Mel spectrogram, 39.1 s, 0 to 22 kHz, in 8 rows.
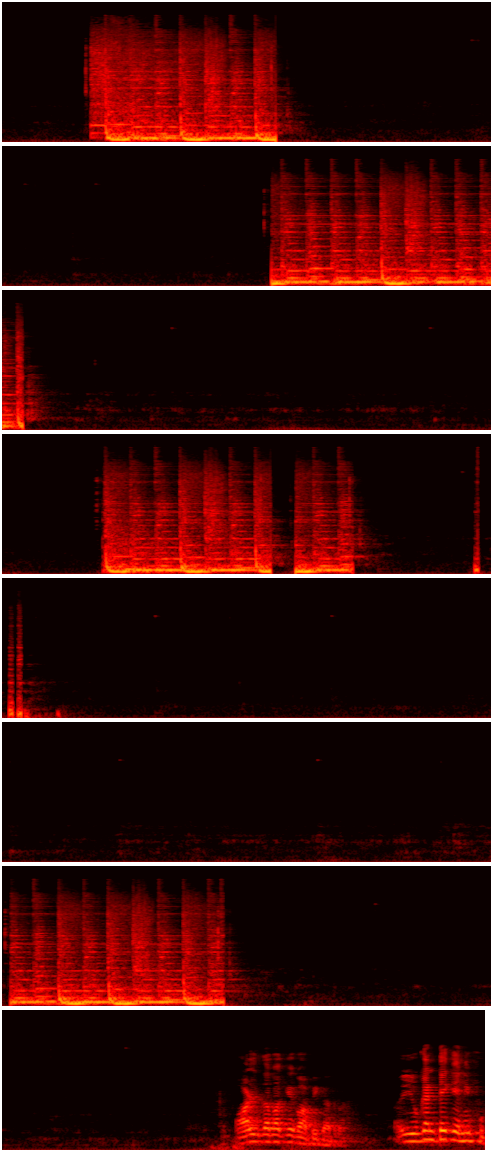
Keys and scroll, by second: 0.8 space, 2.6 space, 7.5 space, 9.9 space, 15.6 space, 17.2 space, 29.3 space, 31.5 space.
